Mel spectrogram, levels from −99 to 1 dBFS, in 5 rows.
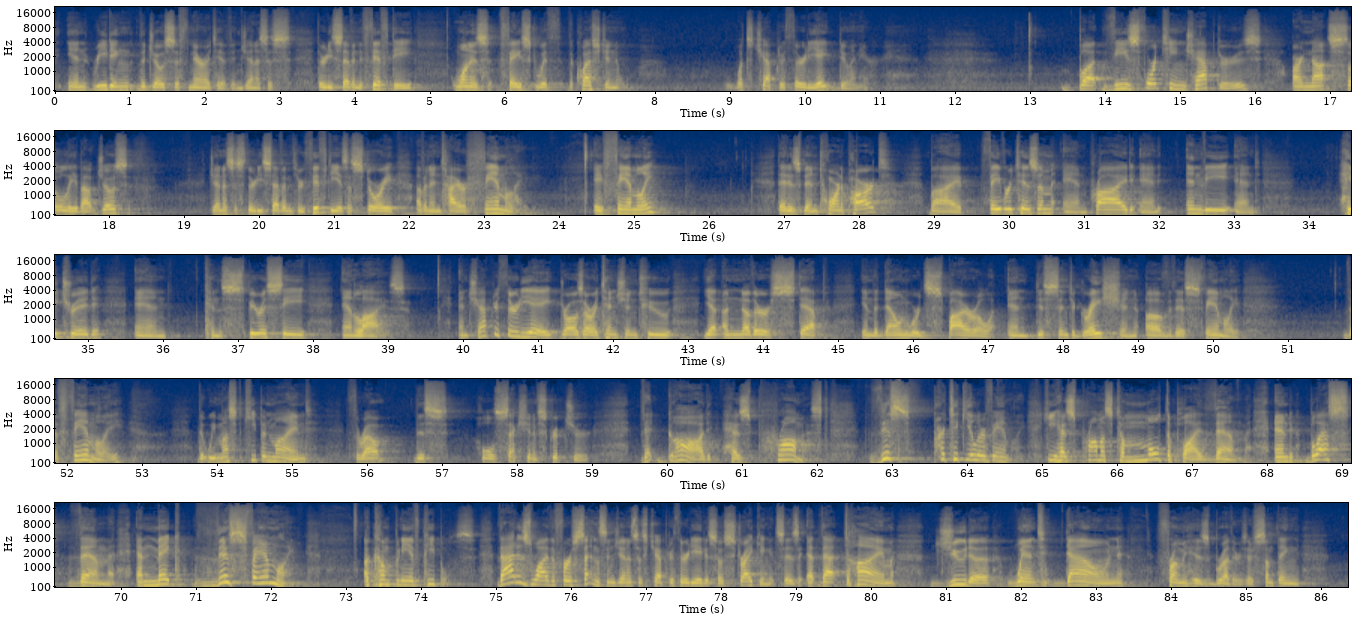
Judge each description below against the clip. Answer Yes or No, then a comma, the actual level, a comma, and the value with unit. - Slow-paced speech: Yes, slow, 100 wpm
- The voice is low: No, medium, 150 Hz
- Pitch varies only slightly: No, wide, 5.5 semitones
